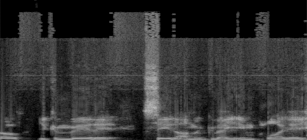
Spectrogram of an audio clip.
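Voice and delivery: flat, slow, low, droning monotone. Showing how people who bore interviewers talk: flat, slow, low voice. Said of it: "I lower my voice, I talk at one level, and I slow it right down ... They just talk like this".

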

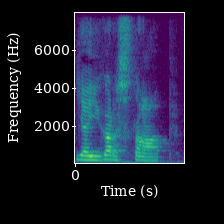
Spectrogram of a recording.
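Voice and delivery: plain

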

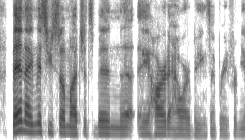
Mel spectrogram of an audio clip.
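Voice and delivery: plain

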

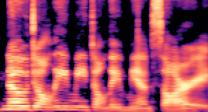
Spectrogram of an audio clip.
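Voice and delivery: frantic, desperate screaming with crying. Retelling how she screamed at him not to leave: imitating someone screaming and pleading. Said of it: "then she started screaming, like".

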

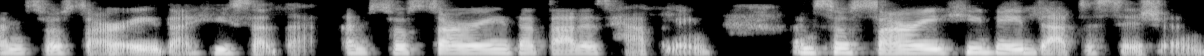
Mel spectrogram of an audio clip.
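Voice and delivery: plain

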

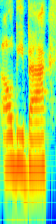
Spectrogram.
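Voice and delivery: ordinary talk, nothing marked

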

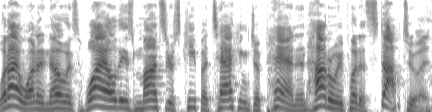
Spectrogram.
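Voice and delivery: loud, high, English-dubbed monster-movie voice. Fan quoting his favorite line from the Gamera series, Gamera English dub impression. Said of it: "that's my impression of the English dubbing".

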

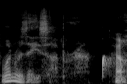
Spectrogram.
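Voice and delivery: whispered aside, high and unvoiced.

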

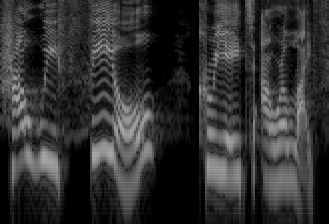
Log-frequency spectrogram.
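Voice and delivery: slow, drawn-out stress on "feel".

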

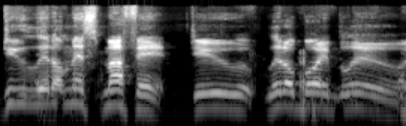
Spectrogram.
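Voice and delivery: mock crowd voices shouting out. Retelling how crowds shouted requests for bits: imitating a crowd shouting out. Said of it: "shout out for bits".

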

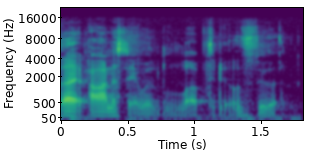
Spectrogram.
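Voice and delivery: sarcastic, sing-song, laid on heavily. Answering another speaker's suggestion to discuss inflation: sarcastic tone. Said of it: "your sarcasm".

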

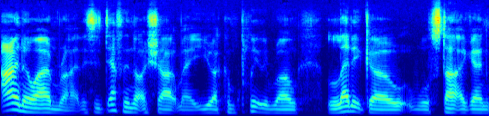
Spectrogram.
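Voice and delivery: ordinary delivery

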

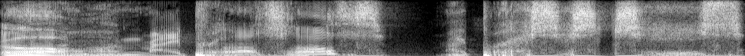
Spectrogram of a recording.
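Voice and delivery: breathy, whispered creature voice. Asked if he is possessed over cheese, a person answers in a Gollum voice. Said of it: "So now we got Golem working".

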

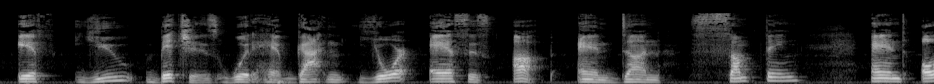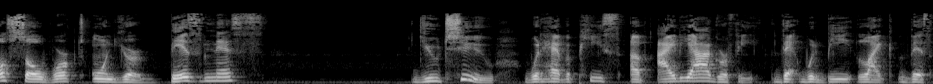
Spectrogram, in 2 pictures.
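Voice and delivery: very slow, clear, plain, spelled-out delivery. Speaker backing TT, talking straight to detractors, very slow and plain. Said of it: "I'm going to say it very clearly, very plainly, and very slow".

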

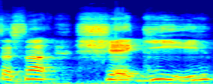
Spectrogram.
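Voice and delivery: imitated French pronunciation. Correcting another speaker's way of saying a name: imitating a French pronunciation. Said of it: "it's not French".

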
